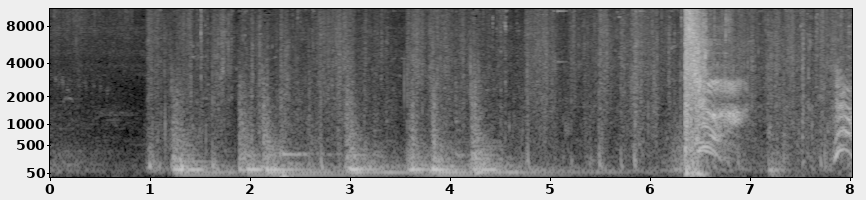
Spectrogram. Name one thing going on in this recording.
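Swords clash and ring with metal blows.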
